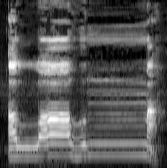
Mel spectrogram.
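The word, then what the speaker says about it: اللهم: আল্লাহুম্মা আল্লাহ মোটা হবে।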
